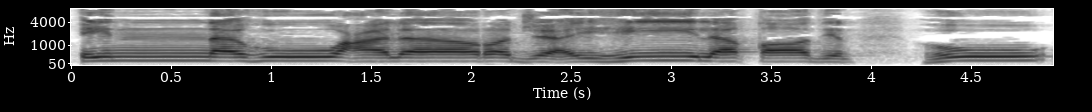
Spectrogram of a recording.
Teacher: هذه الهاء كانت العرب إن وقعت هذه الهاء قبل حرفين متحركين، قبل حرف متحرك وبعد حرف متحرك، إن جرى هذا فكانوا، يعني بده يصير عندي ثلاث حروف متحركات، الهاء متحركة وقبل متحرك وبعد متحرك، حتى يخففوا من الحركات كانوا يمطون حركة الهاء · Term: مد الصلة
